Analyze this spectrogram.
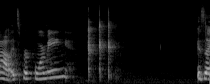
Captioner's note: tongue clicking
